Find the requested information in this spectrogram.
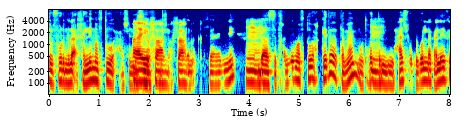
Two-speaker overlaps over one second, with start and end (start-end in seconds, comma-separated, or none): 1.7-3.1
